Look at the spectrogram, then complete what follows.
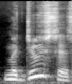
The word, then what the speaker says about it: Medusa: Medusa rhymes with Tuscaloosa.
